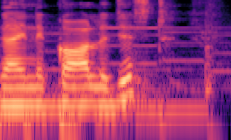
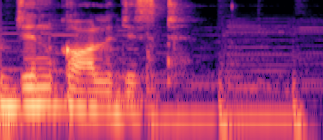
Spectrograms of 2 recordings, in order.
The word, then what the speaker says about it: gynecologist: ये है आपका जिसको कि नॉर्मली हम लोग नॉर्मली स्पीकिंग प्रोनाउंसिएशन में हम लोग बोलते हैं गनेकोलॉजिस्ट। बट इसका जो प्रोनाउंसिएशन है वो जेनकोलॉजिस्ट।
